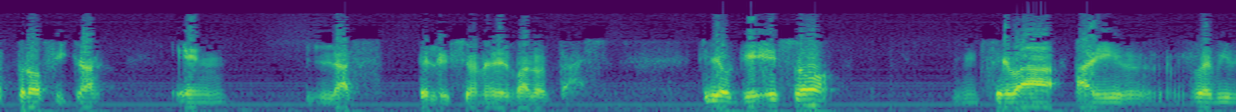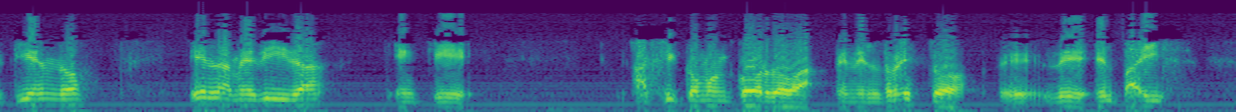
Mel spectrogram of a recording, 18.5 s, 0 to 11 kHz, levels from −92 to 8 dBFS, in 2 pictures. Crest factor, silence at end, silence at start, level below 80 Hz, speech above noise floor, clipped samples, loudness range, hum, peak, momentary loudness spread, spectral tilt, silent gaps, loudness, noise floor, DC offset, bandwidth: 14 dB; 0.5 s; 0.15 s; -50 dBFS; 40 dB; under 0.1%; 6 LU; none; 0 dBFS; 12 LU; -4.5 dB/octave; none; -12 LUFS; -51 dBFS; under 0.1%; 8 kHz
